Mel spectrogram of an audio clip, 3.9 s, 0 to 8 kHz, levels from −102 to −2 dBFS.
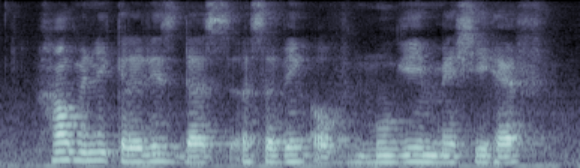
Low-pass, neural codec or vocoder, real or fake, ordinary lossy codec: none; none; real; none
